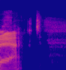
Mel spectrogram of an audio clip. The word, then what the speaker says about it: ACT: acceptance and commitment therapy or act as it's often abbreviated and pronounced as a word act it teaches us how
